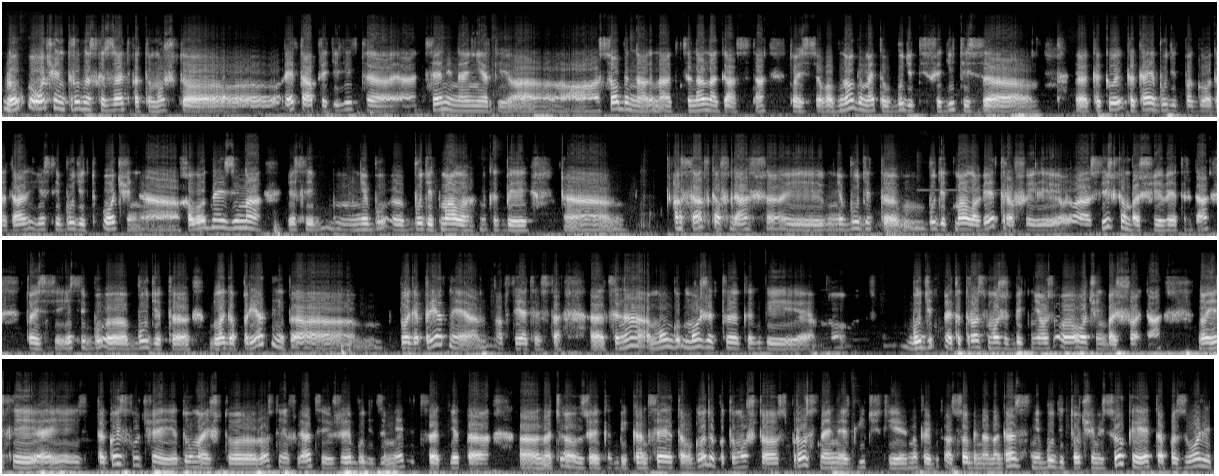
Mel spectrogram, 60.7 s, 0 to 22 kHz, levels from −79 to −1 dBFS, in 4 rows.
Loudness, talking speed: -17 LUFS, 115 wpm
